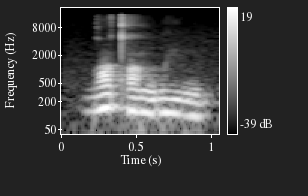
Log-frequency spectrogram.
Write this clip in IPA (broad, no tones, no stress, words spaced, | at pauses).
ɡɒtʼɒŋ wiŋ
